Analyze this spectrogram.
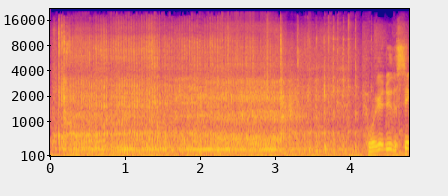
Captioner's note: food processor whirling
